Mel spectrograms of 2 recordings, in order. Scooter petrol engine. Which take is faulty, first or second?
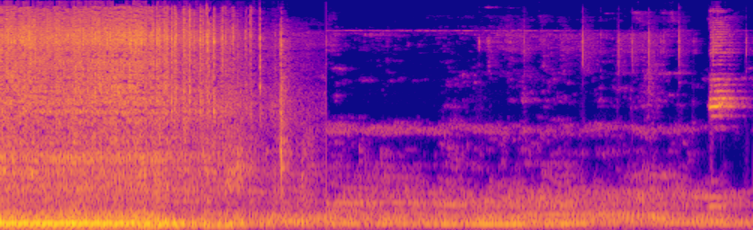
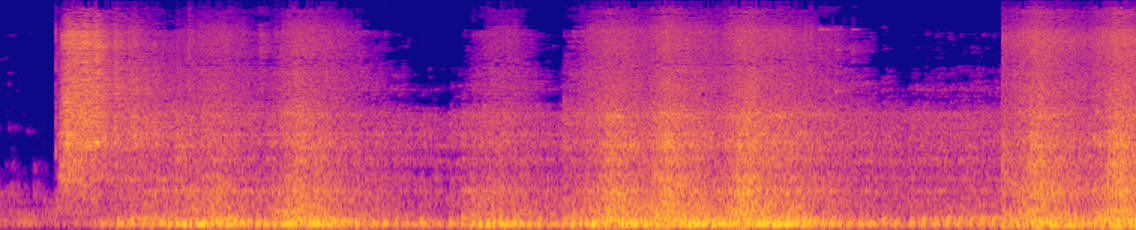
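first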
